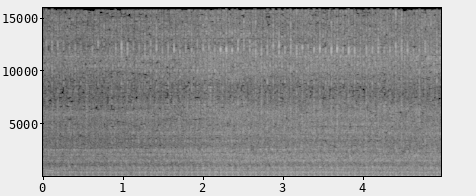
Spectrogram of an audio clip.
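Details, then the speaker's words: Honda Cub 78 70cc engine running with no throttle, a small single thumping about three and a half beats a second, even and smooth with no tapping from the cam/rocker top end; normal idle. "máy cực em nghe các bạn đầu cam cò không kêu nha"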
